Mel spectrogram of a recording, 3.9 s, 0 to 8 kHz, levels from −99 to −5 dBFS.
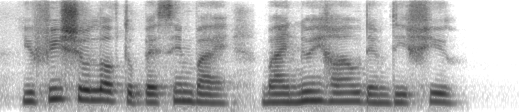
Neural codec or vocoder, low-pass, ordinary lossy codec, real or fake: codec, 16 kHz, 0.8 kbps, ZipCodec; none; none; fake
